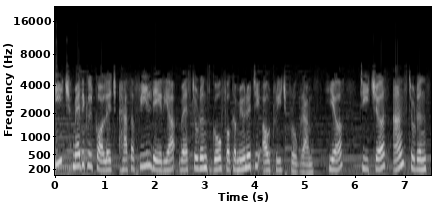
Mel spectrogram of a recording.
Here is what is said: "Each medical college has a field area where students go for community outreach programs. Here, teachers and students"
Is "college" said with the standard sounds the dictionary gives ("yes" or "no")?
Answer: yes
